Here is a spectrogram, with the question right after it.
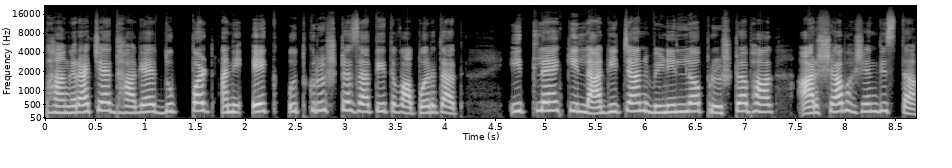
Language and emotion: Goan Konkani, neutral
